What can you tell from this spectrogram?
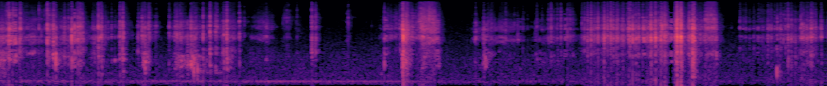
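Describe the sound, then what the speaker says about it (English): Scissors snip steadily through a paper napkin while fussy cutting butterfly shapes for a junk journal, a close, quiet run of short crisp cuts and rustles with brief pauses between bursts. "we're right here on screen and we're going to fussy cut"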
